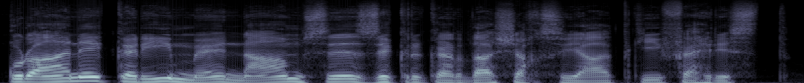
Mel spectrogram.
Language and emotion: Urdu, neutral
